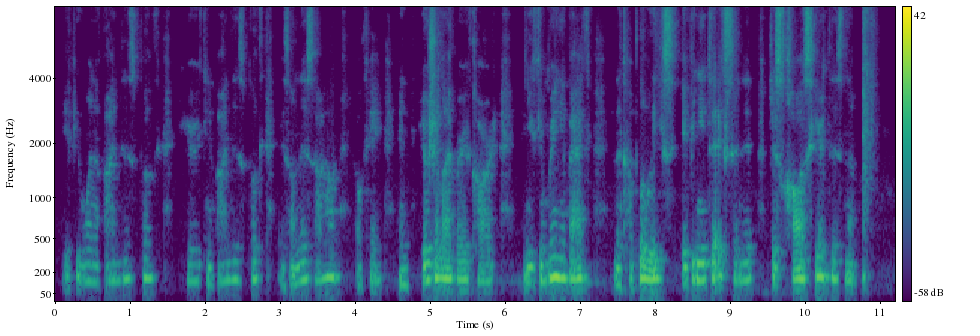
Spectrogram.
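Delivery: soft, hushed, quiet librarian voice. Showing how talkative librarians really talk, in a quiet librarian voice. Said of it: "but they don't talk loud. They talk like this".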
